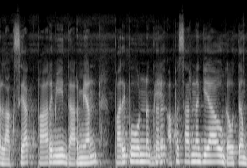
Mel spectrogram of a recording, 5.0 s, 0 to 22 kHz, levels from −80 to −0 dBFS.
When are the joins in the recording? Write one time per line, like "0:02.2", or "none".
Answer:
0:03.4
